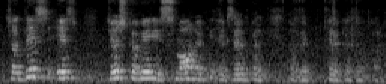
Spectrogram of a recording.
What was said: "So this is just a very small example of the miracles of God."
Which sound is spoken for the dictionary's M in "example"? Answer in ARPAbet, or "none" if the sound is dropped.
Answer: M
